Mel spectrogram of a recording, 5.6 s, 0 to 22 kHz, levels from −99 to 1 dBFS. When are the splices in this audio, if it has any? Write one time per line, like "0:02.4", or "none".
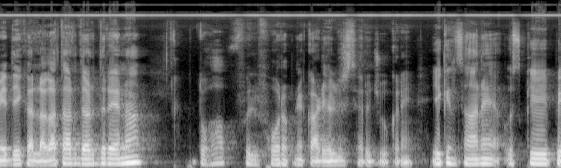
0:04.2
